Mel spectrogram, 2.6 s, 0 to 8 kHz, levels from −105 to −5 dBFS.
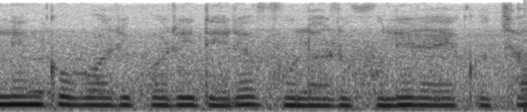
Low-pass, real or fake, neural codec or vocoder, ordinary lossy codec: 7.2 kHz; real; none; none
